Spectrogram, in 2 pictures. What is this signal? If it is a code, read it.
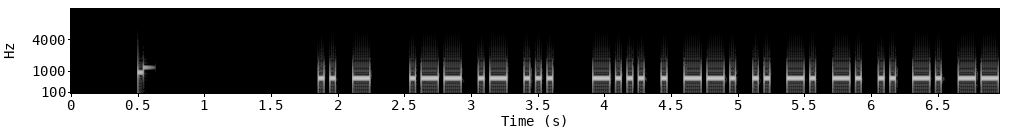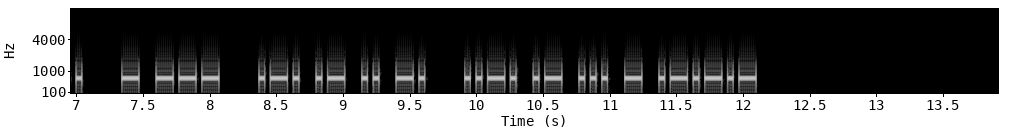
Morse code, heard as a keyed tone, about 28 wpm, 700 Hz. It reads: IT WAS BEGINNING TO RAIN FAST.
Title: Sentences from Top 800 Words 28wpm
